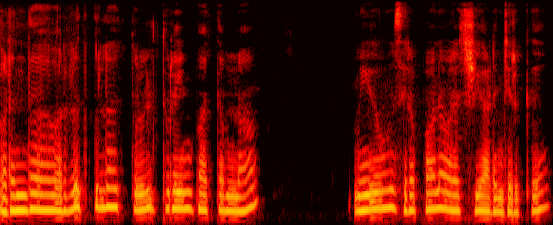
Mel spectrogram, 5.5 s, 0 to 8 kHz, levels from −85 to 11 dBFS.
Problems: background sounds at intervals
